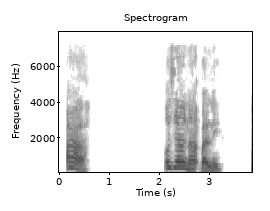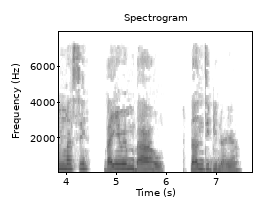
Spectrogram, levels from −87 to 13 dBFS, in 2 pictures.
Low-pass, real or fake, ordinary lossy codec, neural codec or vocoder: 7.2 kHz; fake; MP3, 32 kbps; codec, 16 kHz, 8 kbps, FreqCodec, larger model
